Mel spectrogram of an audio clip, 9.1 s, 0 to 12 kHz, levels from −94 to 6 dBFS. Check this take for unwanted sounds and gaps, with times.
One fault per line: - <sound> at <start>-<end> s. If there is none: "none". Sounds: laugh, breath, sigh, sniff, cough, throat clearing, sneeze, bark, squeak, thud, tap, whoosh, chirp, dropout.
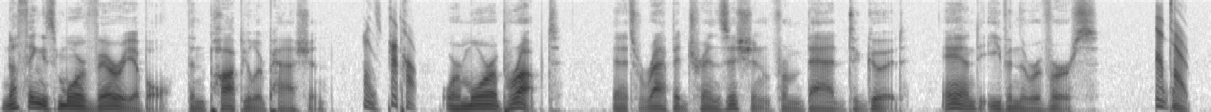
- chirp at 2.7-3.1 s
- chirp at 8.7-8.9 s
